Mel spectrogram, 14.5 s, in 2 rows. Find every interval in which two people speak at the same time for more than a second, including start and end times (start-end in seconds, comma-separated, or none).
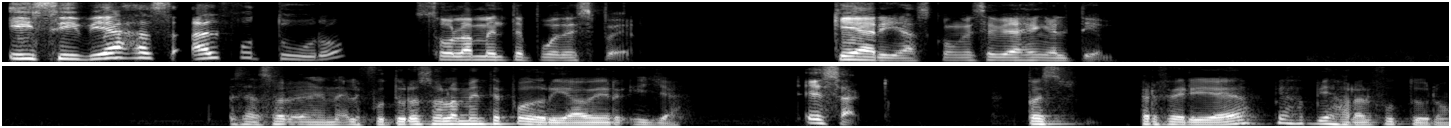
none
